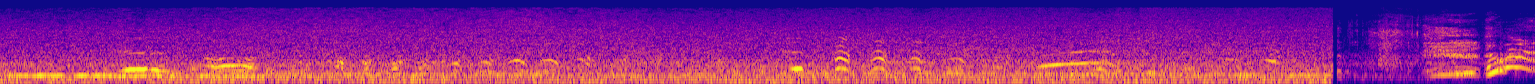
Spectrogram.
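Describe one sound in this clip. Water rushes and splashes loudly.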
